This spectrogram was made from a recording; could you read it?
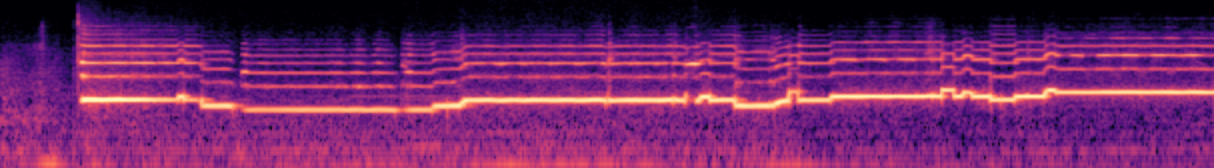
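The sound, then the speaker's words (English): A tin whistle plays the Irish tune Eileen Aroon (Eileen My Love) alone, a slow, lilting melody with bright, breathy notes held long and stepping up and down in pitch with small ornamental flicks between them. “Just a little bit on the tin whistle, just playing.”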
